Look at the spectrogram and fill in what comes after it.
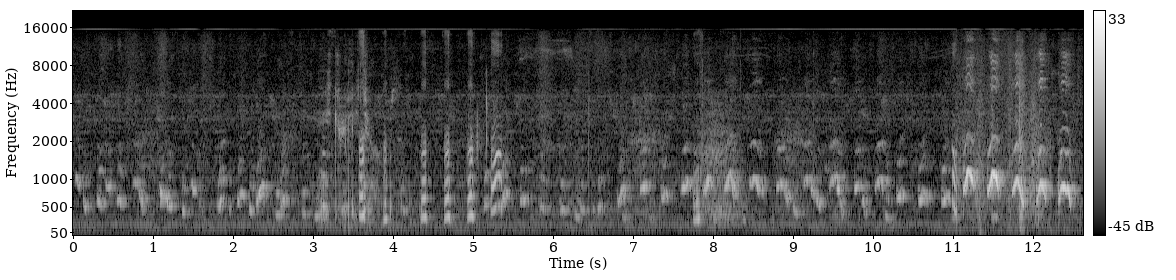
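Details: Two-week-old miniature Labradoodle puppies from a litter born 31 July 2009 give a dense chorus of tiny high squeaks and whimpers, many callers overlapping, a few brief speech-like noises midway and a louder whining run at the end.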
